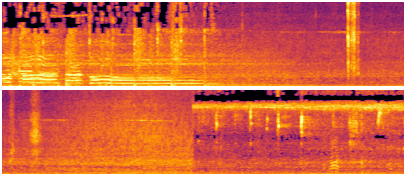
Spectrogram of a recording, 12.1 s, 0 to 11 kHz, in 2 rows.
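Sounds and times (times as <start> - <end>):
cars driving past: 0.3 - 12.0.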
